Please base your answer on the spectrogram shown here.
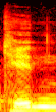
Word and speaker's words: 겐: 우리가 겐 족속이라고 발음하는데 겐이라고 반음하는데 어 영어로는 캐나이트라는 어 단어를 사용합니다.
